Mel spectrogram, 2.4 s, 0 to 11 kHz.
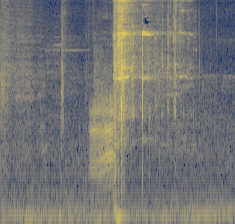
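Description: A 42 lb weight-for-distance weight landing after a throw: one sharp, loud clanking impact about a second in, with a short rising sound just before it and a few clinks just after.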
